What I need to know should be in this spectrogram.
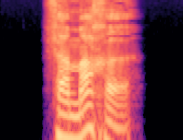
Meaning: inflection of vermachen: 1. first-person singular present 2. first/third-person singular subjunctive I 3. singular imperative
- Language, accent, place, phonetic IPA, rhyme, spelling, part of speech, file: German, Germany, Berlin, [fɛɐ̯ˈmaxə], -axə, vermache, verb, De-vermache.ogg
